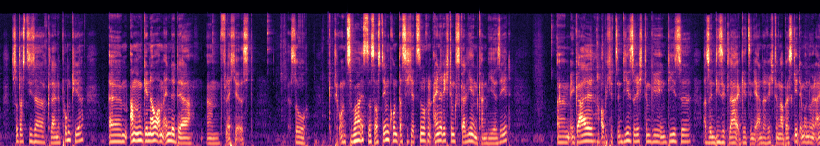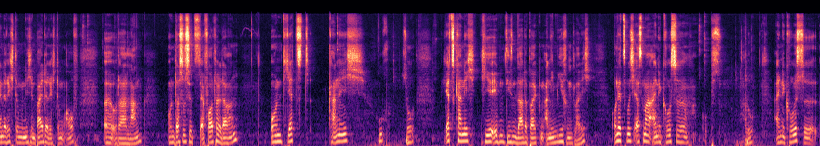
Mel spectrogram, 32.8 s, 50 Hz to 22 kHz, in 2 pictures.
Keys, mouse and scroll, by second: 7.3 Tab, 9.5 s, 12.8 s, 30.6 s, 32.1 s.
